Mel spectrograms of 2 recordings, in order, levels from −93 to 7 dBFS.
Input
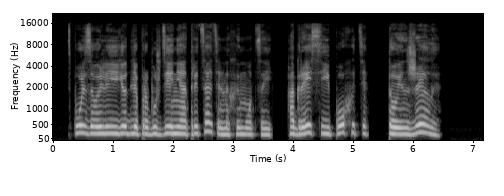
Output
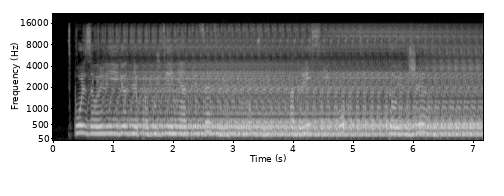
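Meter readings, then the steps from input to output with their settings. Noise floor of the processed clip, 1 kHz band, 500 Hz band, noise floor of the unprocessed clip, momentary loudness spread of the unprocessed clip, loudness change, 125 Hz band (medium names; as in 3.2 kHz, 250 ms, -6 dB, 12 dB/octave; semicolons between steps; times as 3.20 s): -34 dBFS, +8.0 dB, +7.5 dB, under -85 dBFS, 9 LU, +7.0 dB, +8.0 dB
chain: rattle on loud lows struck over -28 dBFS, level -30 dBFS; vibrato 8.1 Hz 5.9 cents; echo with a slow build-up 121 ms, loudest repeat 8, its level -8.5 dB; trim +3.5 dB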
